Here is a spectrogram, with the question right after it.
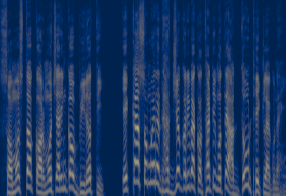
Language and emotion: Odia, disgusted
